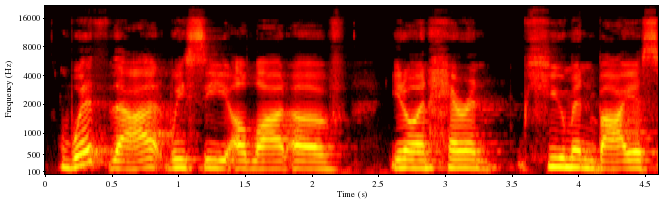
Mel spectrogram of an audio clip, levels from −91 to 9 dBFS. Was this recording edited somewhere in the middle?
no; 0 cuts

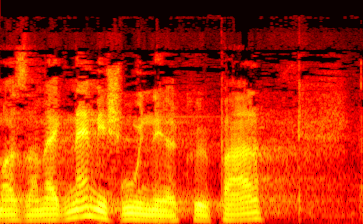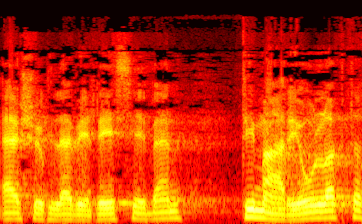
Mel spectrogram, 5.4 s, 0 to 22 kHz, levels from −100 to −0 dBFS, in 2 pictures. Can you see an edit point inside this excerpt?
yes; 3 cuts; at 0.9 s, 3.1 s, 3.4 s

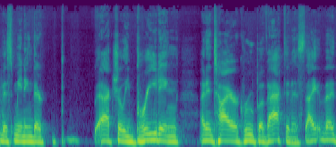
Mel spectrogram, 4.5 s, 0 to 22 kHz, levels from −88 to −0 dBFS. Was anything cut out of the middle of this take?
no; 0 cuts

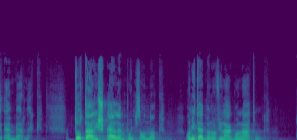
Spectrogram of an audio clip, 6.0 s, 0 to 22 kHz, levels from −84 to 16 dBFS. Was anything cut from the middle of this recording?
yes; 1 cut; at 2.7 s

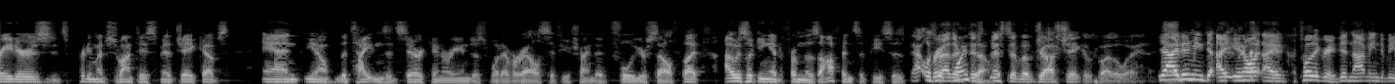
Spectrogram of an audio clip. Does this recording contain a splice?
yes; 1 cut; at 1.7 s

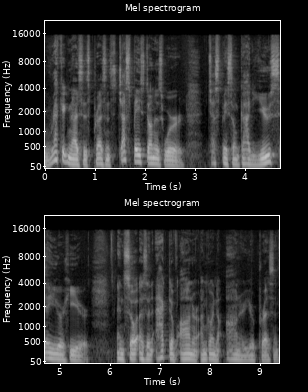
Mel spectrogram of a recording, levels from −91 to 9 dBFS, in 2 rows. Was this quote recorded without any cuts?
yes; 0 cuts

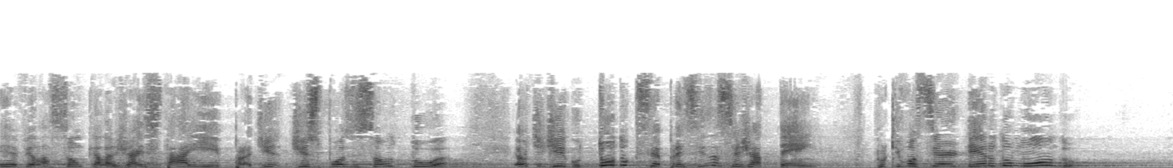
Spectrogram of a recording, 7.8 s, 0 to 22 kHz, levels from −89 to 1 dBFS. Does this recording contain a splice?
no; 0 cuts

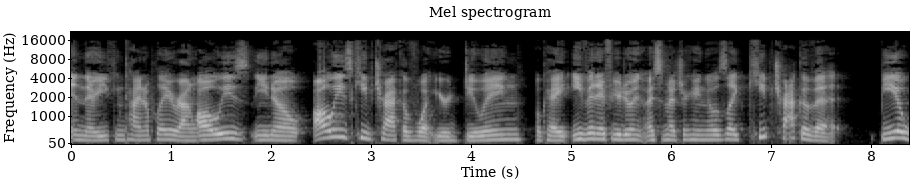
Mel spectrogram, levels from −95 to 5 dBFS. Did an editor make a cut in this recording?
yes; 2 cuts; at 1.2 s, 4.6 s

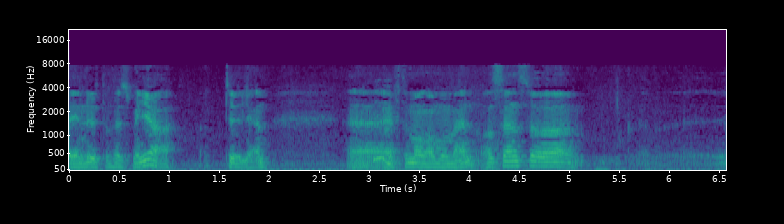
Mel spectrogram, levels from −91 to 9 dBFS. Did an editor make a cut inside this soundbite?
no; 0 cuts

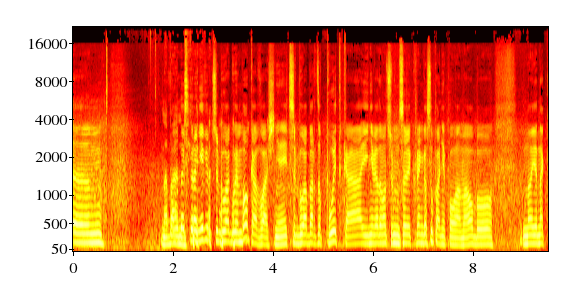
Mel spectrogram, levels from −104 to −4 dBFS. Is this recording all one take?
yes; 0 cuts

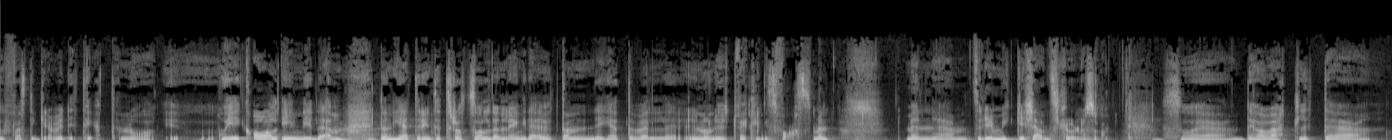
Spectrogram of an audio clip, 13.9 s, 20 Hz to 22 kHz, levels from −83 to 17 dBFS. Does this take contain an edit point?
no; 0 cuts

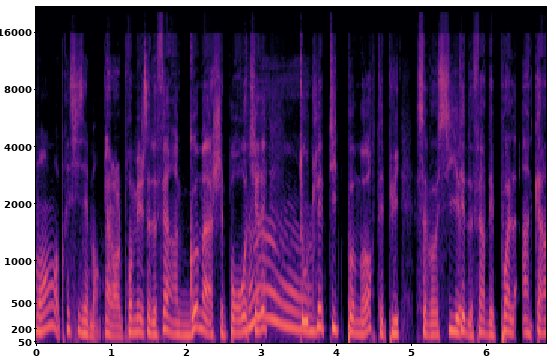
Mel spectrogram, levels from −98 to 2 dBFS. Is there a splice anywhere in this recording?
yes; 2 cuts; at 1.4 s, 5.6 s

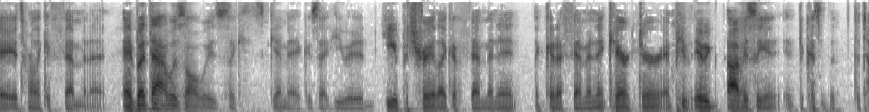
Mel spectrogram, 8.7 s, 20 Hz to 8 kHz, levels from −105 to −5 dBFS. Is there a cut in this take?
yes; 1 cut; at 3.7 s

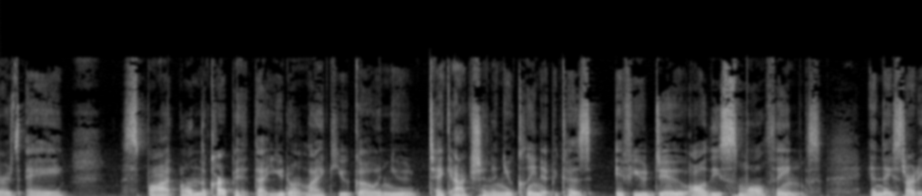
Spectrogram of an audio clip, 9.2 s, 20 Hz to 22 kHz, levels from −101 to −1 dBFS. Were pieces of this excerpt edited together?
no; 0 cuts

